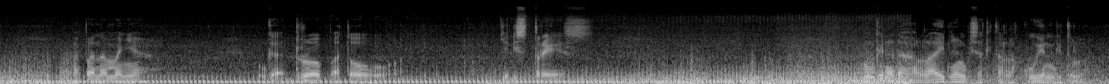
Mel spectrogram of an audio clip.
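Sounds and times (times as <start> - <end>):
scooter engine running: 0.0 - 8.7.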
